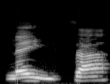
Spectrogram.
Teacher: सीन की आवाज सीटी पैदा करनी है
